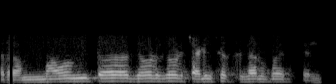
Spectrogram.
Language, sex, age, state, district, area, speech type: Marathi, male, 45-60, Maharashtra, Akola, rural, conversation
